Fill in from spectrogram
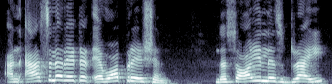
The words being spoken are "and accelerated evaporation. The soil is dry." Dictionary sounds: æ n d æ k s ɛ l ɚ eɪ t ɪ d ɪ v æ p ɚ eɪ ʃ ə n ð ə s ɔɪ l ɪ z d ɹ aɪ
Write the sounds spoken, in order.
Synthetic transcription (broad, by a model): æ n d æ s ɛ l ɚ eɪ t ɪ d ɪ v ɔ p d eɪ ʃ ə n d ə s ɔɪ l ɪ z d ɹ aɪ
